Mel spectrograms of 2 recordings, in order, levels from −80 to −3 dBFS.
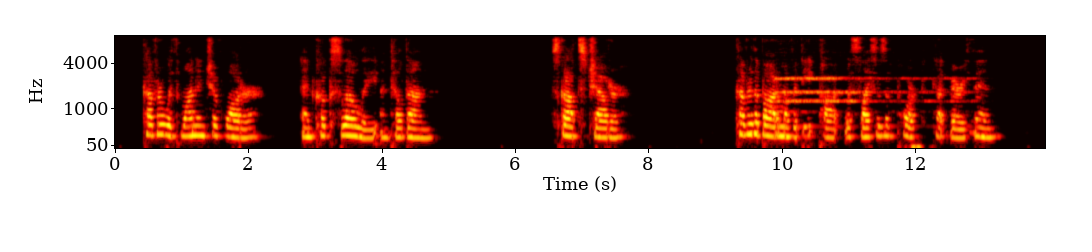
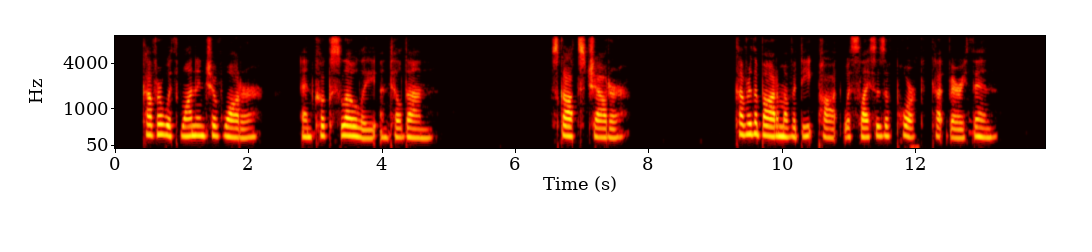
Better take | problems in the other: second | noise reduction (classical method WPE with log-MMSE)

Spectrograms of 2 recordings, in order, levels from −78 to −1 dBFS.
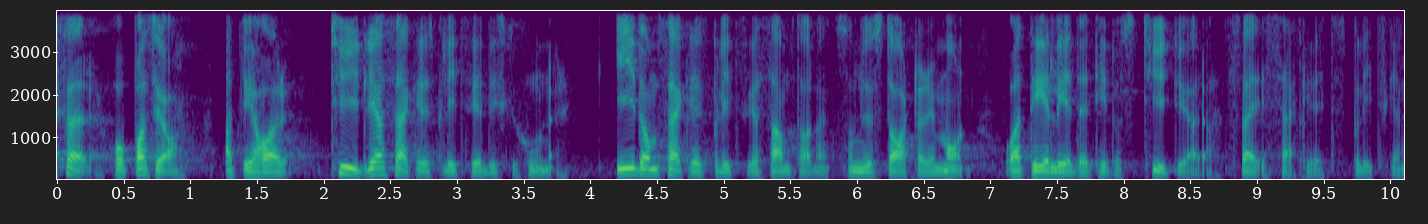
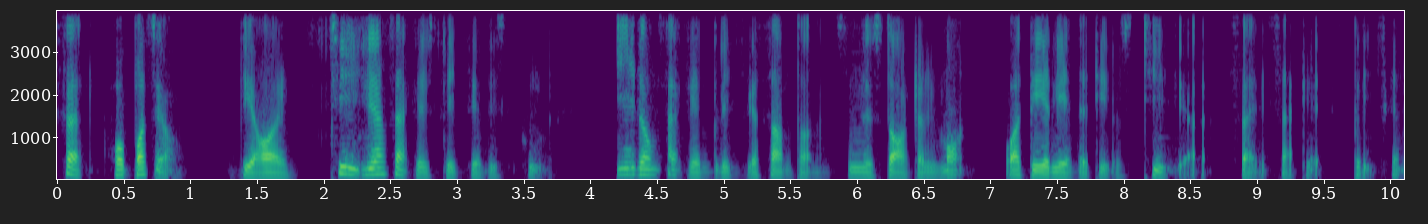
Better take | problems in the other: first | noise reduction (neural separator model SepFormer WHAMR!)

